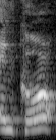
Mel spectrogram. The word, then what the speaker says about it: Anchor: Et enfin, le dernier tweak que je vous présente est Encore ou Anchor prononcé à la française.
